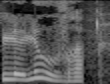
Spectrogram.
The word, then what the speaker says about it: Louvre: The Louvre, that's how we say it in English. Yes, the Louvre. You probably know it. The Louvre. Yes, that is my English pronunciation of the place. I wonder how you pronounce it where you are from. In French, I think it's like the Louvre, right? The Louvre or Le Louvre.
